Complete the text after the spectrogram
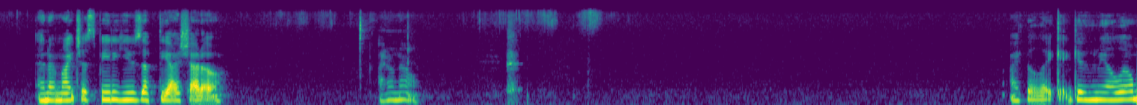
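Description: A woman speaks calmly and close by, through a microphone.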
